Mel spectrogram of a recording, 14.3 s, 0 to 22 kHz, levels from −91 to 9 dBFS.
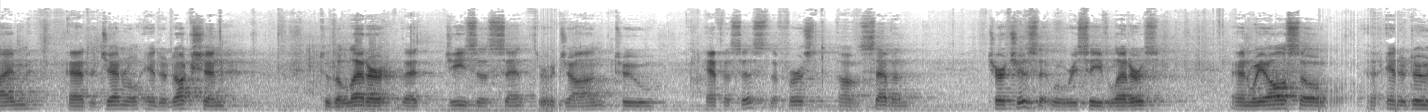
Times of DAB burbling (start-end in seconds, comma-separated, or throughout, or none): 12.76-12.98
